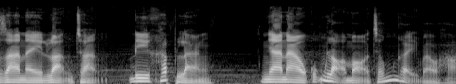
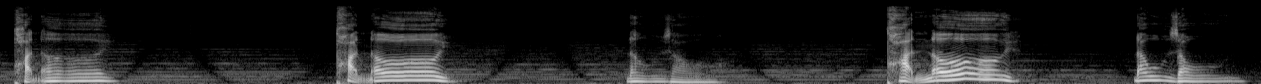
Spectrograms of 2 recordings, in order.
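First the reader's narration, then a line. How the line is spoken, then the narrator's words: Desperate repeated calling. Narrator (Vietnamese): luôn miệng gào gọi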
